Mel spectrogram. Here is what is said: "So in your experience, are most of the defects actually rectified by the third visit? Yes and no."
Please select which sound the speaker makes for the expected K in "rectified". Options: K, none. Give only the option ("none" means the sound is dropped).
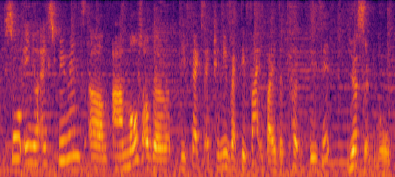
K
